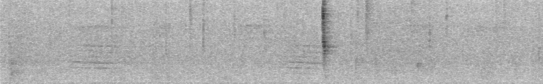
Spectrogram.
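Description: Low steady background hiss, with a single brief click about two and a half seconds in.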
